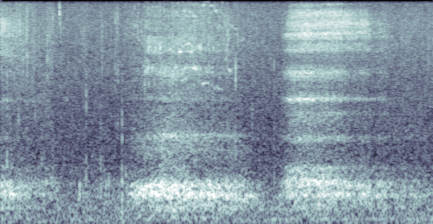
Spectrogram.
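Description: A woman breathing audibly close to the microphone while resting in a yoga pose: two faint breaths, a longer one a little over a second in and a shorter, airier one near the end.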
